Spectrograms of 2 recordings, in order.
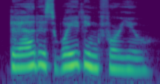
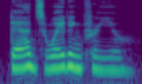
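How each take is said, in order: First: The verb is said as a full word. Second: The verb is reduced to an s sound.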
